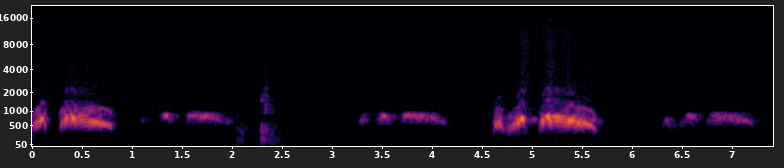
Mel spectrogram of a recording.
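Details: Spotted dove used as a decoy to lure wild doves. Its cooing phrase plays twice: a loud bending coo followed by softer paired notes and a smooth drawn-out coo. A brief knock sounds between the phrases.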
